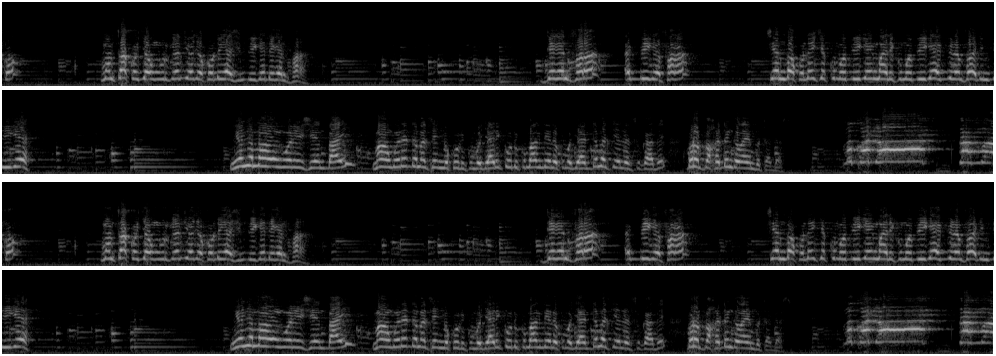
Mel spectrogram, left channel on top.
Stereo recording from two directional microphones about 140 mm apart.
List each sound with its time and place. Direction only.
0.9 s a man's voice: 55° left (ahead or behind)
3.9 s music: 55° left (ahead or behind)
7.6 s a man's voice: 60° left (ahead or behind)
11.0 s music: 45° left (ahead or behind)
12.2 s a man's voice: 60° left (ahead or behind)
18.3 s a sound: 60° left (ahead or behind)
